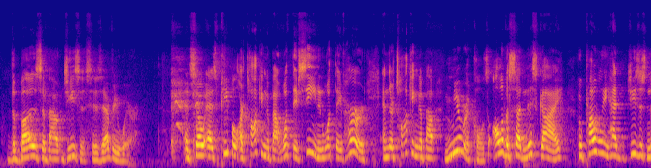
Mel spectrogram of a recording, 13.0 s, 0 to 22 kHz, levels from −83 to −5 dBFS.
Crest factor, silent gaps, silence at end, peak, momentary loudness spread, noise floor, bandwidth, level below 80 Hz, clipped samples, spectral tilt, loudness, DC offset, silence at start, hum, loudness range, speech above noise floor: 16 dB; none; 0 s; -2 dBFS; 11 LU; -53 dBFS; 16 kHz; -56 dBFS; under 0.1%; -5 dB/octave; -18 LUFS; under 0.1%; 0.15 s; none; 3 LU; 35 dB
